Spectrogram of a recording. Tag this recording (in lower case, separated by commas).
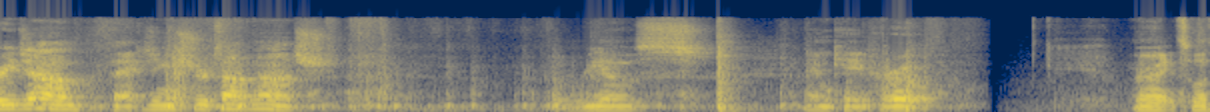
inside a small room, speech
